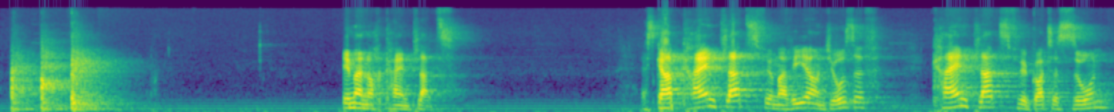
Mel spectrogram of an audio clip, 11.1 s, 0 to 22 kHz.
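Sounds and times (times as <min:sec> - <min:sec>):
knocking on a door: 0:00.1 - 0:01.3
speech: 0:03.4 - 0:04.6, 0:06.4 - 0:08.8, 0:09.4 - 0:11.1.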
